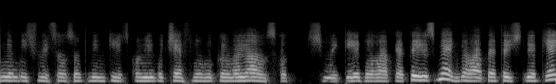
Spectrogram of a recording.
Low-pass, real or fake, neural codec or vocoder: 7.2 kHz; fake; codec, 16 kHz, 0.5 kbps, FreqCodec, smaller model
